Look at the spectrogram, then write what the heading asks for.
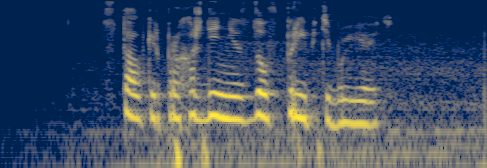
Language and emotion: Russian, angry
